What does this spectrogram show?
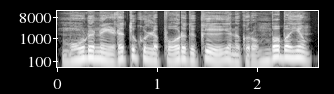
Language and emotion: Tamil, fearful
